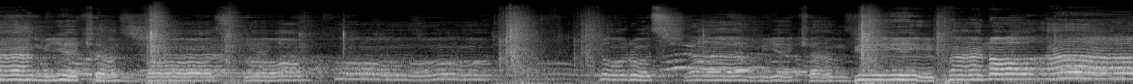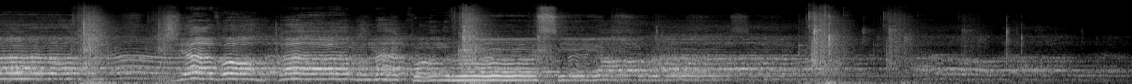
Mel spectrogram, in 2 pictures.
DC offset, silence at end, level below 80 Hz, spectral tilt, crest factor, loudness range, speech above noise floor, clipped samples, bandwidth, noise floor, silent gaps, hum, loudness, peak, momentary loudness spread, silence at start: under 0.1%; 0 s; -42 dBFS; -4.5 dB/octave; 20 dB; 8 LU; 22 dB; under 0.1%; 19 kHz; -40 dBFS; none; none; -19 LUFS; 0 dBFS; 16 LU; 0 s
